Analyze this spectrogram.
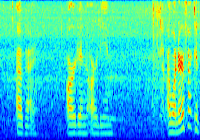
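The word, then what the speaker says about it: Ardene: It's officially pronounced Ardeen. Okay. Ardeen.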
